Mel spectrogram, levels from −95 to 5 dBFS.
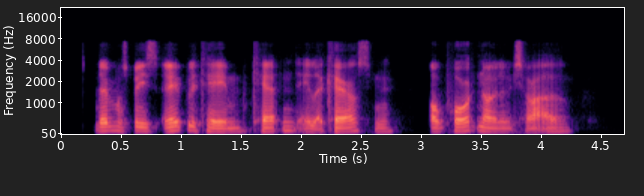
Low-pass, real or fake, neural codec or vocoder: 7.2 kHz; fake; codec, 16 kHz in and 24 kHz out, 0.9 kbps, LongCat-Audio-Codec, fine tuned four codebook decoder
